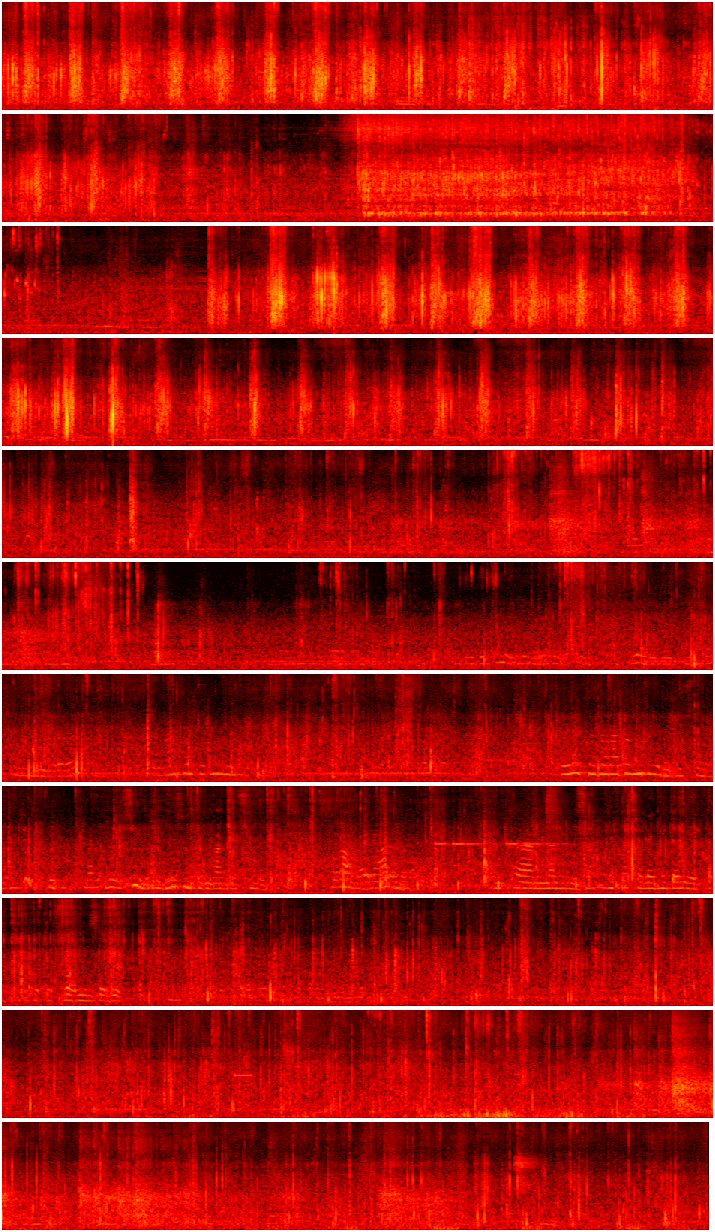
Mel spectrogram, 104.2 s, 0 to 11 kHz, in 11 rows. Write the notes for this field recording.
walk at the Cemetery on the 2nd of November. Several people talking and walking on the gravel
